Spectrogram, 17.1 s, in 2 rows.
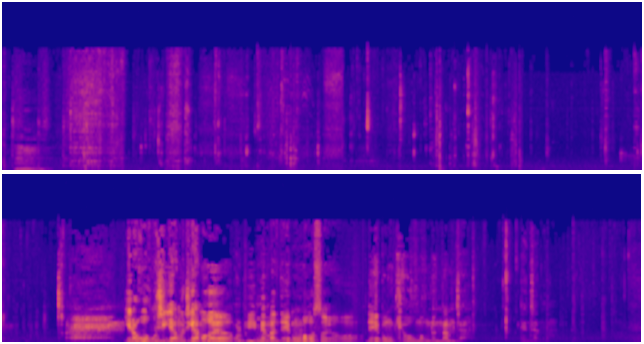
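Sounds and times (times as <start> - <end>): person chewing noodles: 0.0 - 9.6.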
